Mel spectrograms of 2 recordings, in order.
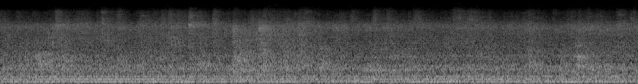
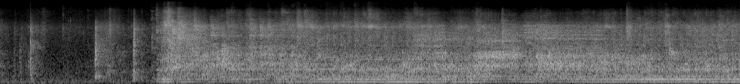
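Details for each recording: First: Impact-rated garage door about 3–4 years old, after lubricating its joints, wheels, rails and shafts to cure a squeal: soft, even motor hum with no squeal, and inaudible inside the house; normal quiet operation. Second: Impact-rated insulated garage door, 3–4 years old, after lubricating all joints: clunks then steady rumble with only faint occasional squeak, much quieter than the earlier squeal; noise not fully gone yet.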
